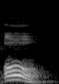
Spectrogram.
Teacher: আমরা যখন বলি ও, আগে বলি অ, পরে বলি উ, হয়ে যায় ও। এই অটা হয়ে যায় আমাদের কাছে কণ্ঠধ্বনি, আর উটা হয়ে যায় আমাদের কাছে উষ্ঠধ্বনি।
